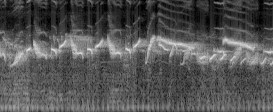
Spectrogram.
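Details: Chinese hwamei, a caged bird of the leaf-shaped-tail type, singing a loud, continuous run of slurred whistled notes that rise and fall rapidly, with no pauses across the phrase.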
